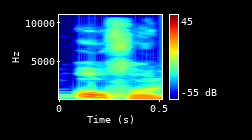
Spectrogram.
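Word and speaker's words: often: वो अक्सर उससे मिलती है, इसकी इंग्लिश क्या होगी, शी ऑफन meets him. शी ऑफन meets him. ऑफन में जो टी है वो साइलेंट होता है।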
